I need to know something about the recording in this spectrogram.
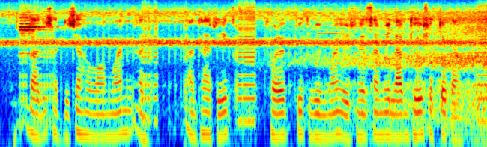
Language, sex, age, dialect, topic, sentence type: Marathi, male, 18-24, Standard Marathi, agriculture, question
